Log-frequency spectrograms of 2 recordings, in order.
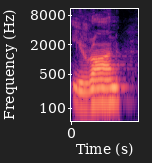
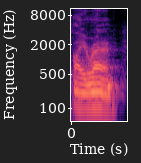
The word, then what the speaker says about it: Iran: the Iranian people but you're pronouncing a country's name wrong a country is named Iran not Iran please once and for all let's get this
